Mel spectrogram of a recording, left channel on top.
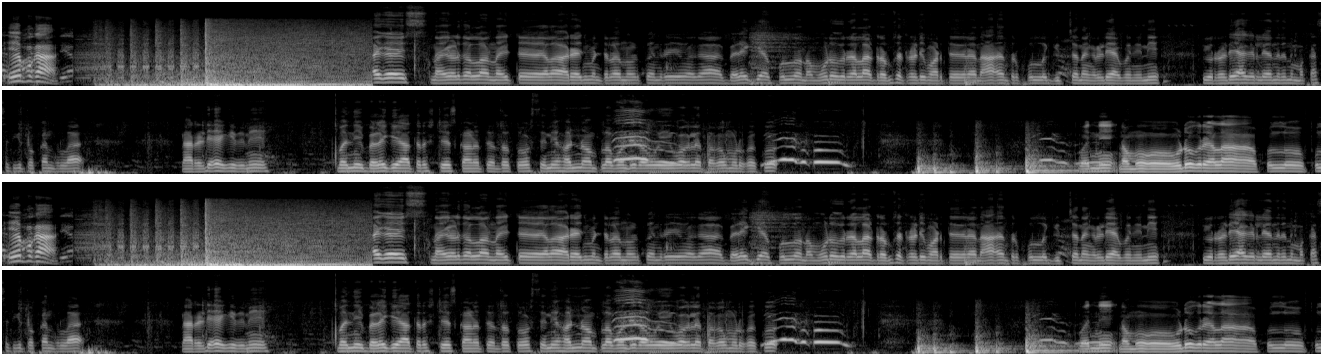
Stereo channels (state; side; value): normal; both; correlation 0.96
